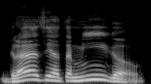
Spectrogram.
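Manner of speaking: high, singsong Mexican accent. Shown as a demonstration. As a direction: put on a hammed-up Mexican Spanish accent. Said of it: "How do you say "gracias" with the accent".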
